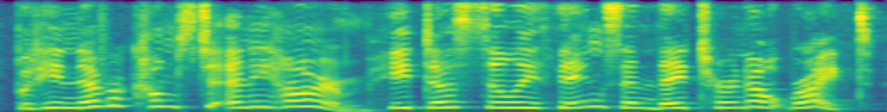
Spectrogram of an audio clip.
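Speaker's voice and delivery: fond little piglet musing. Acted. Piglet musing about Pooh.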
